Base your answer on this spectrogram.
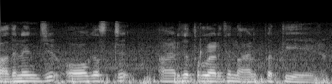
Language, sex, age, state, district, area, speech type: Malayalam, male, 30-45, Kerala, Alappuzha, rural, spontaneous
